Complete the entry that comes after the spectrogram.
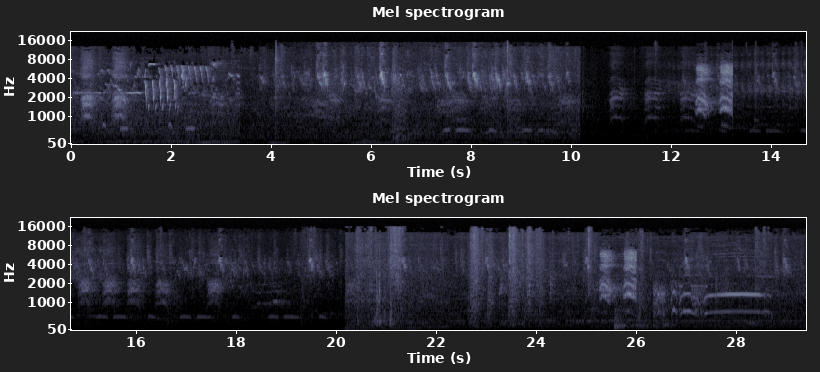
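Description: Birds chirping and calling, many short calls overlapping, with a longer held call near the end. The background changes abruptly twice.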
